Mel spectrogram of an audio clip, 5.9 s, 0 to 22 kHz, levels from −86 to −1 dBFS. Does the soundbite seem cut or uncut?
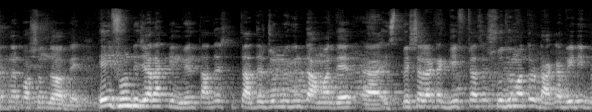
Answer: cut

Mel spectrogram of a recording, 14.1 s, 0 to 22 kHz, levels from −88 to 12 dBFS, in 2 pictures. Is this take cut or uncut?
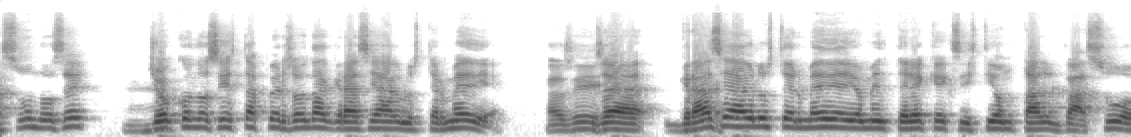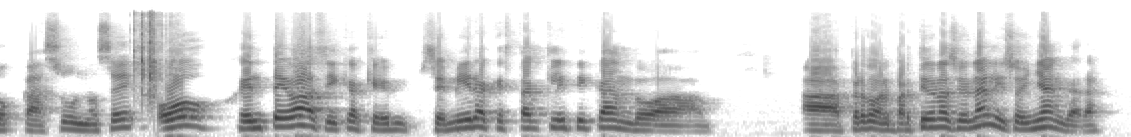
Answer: cut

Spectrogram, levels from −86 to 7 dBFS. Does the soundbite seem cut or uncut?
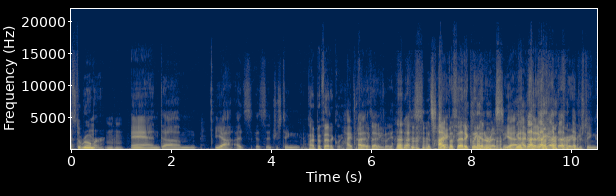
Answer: uncut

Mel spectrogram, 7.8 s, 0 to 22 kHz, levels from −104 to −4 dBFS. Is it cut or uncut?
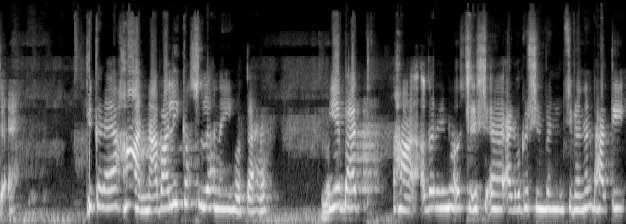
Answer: cut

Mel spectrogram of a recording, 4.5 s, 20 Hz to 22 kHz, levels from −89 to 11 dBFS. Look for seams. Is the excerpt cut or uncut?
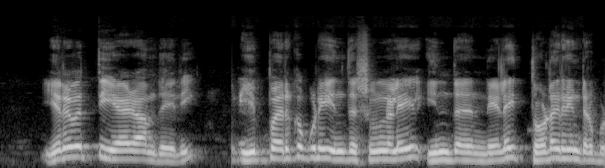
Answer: cut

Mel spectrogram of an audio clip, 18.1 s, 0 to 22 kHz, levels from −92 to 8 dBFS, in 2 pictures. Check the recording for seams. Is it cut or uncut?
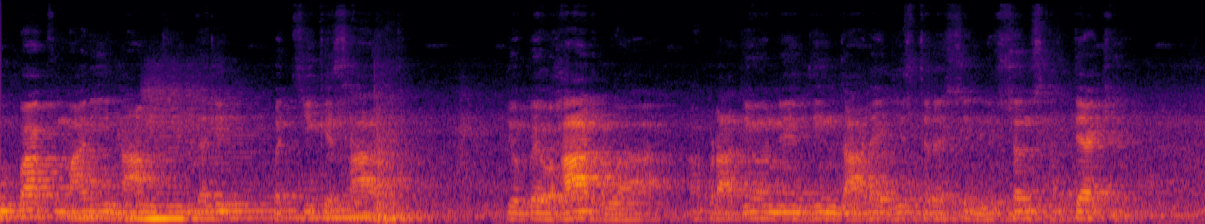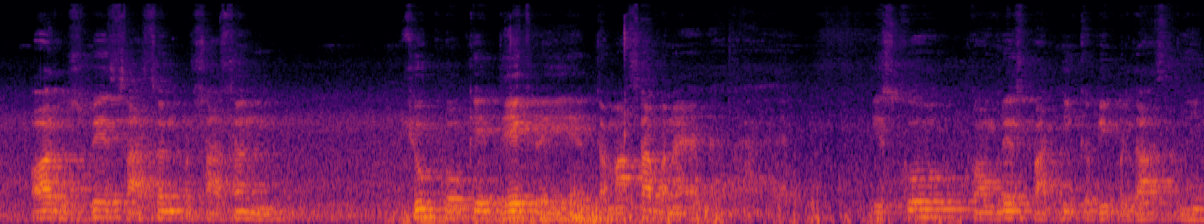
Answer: uncut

